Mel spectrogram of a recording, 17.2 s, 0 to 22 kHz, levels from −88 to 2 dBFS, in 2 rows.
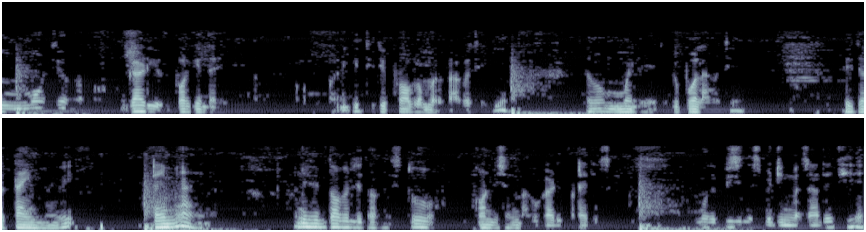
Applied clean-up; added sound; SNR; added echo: classical method spectral subtraction.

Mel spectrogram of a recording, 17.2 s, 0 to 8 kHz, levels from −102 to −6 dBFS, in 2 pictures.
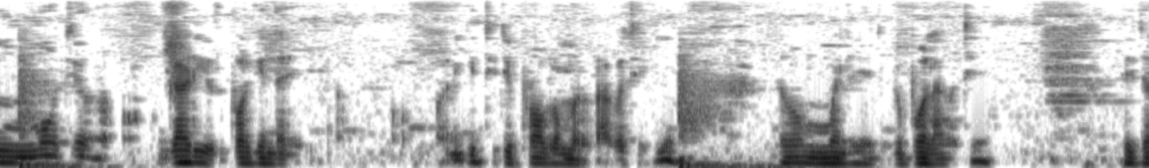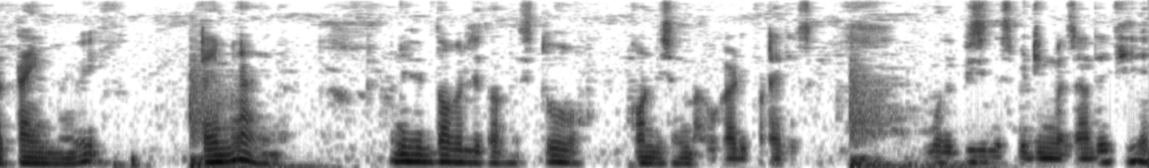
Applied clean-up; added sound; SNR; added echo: classical method Wiener filter.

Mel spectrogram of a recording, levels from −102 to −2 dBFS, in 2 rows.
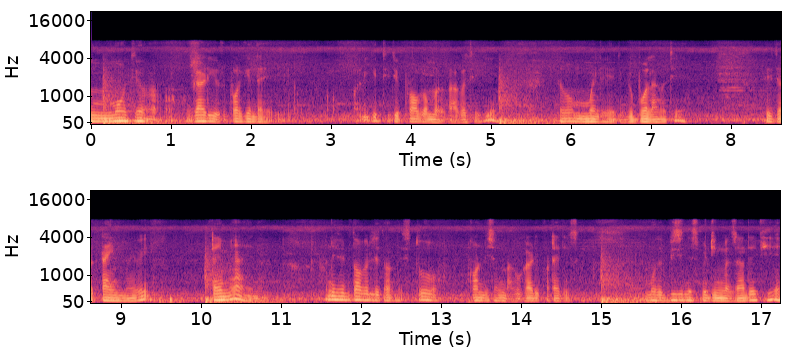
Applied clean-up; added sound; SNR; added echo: none; Explosion; 12 dB; none.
